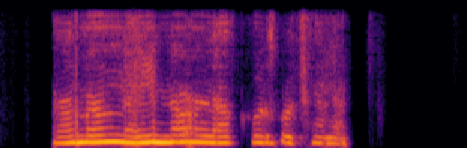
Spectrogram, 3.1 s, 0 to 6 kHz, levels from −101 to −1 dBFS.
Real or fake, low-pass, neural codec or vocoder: fake; 5.4 kHz; codec, 16 kHz, 1.1 kbps, Voila-Tokenizer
